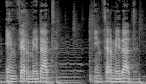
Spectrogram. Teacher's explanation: Yo no digo enfermedad, no, sino ya nos damos cuenta que la mayor fuerza de voz es en la última sílaba, es decir, en la sílaba dat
